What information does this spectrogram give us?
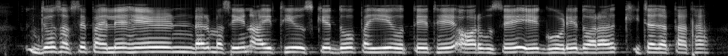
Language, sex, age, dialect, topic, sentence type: Hindi, female, 18-24, Marwari Dhudhari, agriculture, statement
